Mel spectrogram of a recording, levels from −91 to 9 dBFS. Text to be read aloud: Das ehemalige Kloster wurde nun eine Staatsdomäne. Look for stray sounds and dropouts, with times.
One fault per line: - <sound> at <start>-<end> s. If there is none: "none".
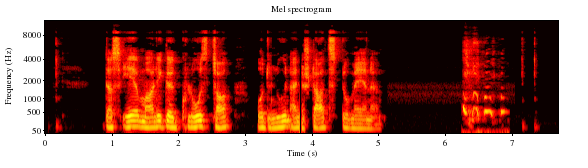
- dropout at 3.8-3.8 s
- laugh at 6.2-7.0 s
